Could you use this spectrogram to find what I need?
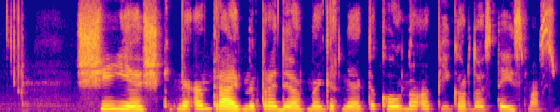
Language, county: Lithuanian, Panevėžys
